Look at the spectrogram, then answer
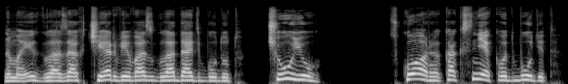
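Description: A woman's voice: on the low side, slow, dry recording, studio quality. A reader voicing an old grandmother who shrilly curses and accuses a neighbour in an audiobook. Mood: bitter accusing. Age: older. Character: old grandmother, bitter, cursing, superstitious.

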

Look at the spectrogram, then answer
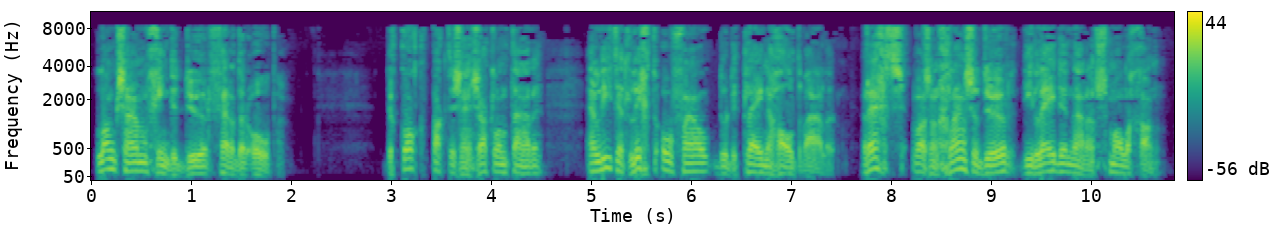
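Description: A husky man with a low voice reading a detective story aloud, his pitch moving a lot. Dry, close sound with no room in it. Calm, measured storytelling. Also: no echo. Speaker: audiobook narrator. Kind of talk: scripted narration.

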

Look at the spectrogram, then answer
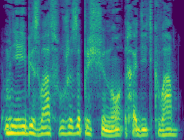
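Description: A man voicing a meek, gentle young prince in an audiobook, who talks softly and hesitantly, with a husky voice. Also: medium pitch, normal speed, dry recording, studio quality, voice pushed up. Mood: earnest. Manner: soft, hesitant and earnest. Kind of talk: audiobook character reading.

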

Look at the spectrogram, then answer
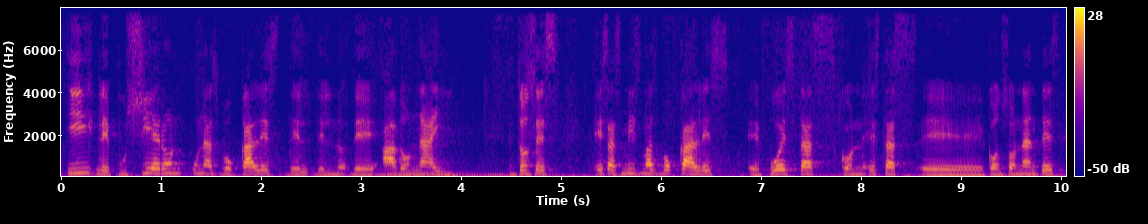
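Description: A man's voice: a little high, a bit bright, a little hiss or hum. A man giving a Bible teaching, explaining at length with many fillers and restarts.

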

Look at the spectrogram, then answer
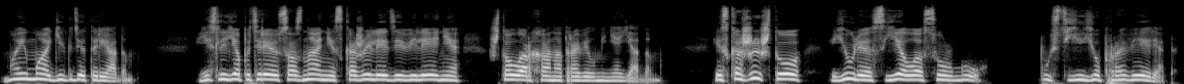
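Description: A woman's voice: medium pitch, fairly even intonation, unhurried, darkish tone, dry recording, studio quality, lightly acted. A woman voicing a stern, wounded dragon emperor who growls his commands. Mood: urgent.

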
